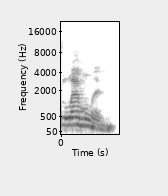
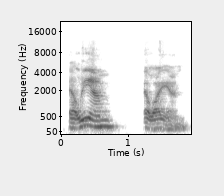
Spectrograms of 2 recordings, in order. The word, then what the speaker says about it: Lemelin: I say, my name is Lemlin, Lemlin. It's not spelled that way, but if you say it, Lemlin, you're saying it right.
